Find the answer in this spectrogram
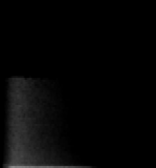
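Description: Logo-reveal sound effect: a sudden whoosh over a deep boom, loud at first and fading out within about a second and a half.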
